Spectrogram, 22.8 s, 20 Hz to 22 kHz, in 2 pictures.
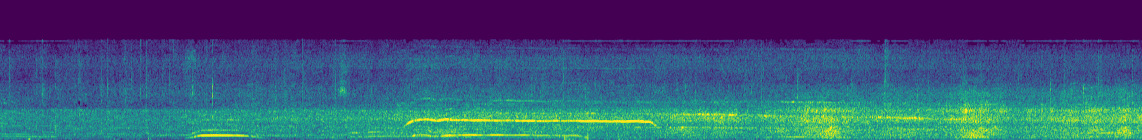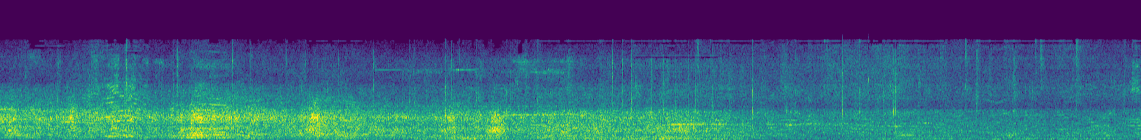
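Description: Jet engine noise of the Boeing 747 Shuttle Carrier Aircraft flying low past, growing louder after a few seconds and holding steady, with spectators' voices and a long high whistle over it.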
